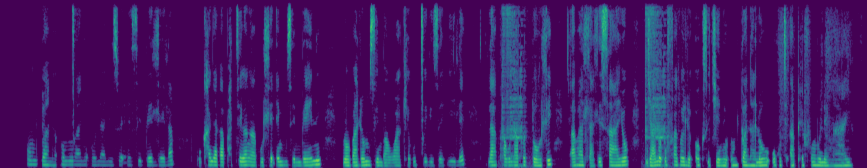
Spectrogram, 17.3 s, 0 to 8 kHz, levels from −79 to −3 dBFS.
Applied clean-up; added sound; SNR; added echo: none; Fart; 8 dB; none.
